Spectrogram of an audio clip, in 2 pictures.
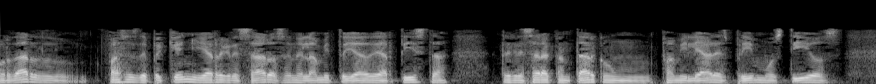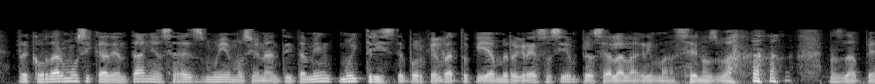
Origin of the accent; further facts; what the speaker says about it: Quito, Pichincha, Ecuador; No, yo soy de Quito, Quito, aquí nací yo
